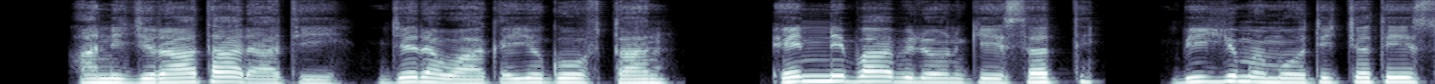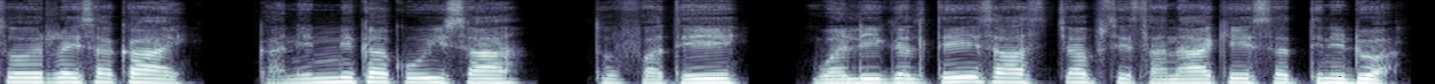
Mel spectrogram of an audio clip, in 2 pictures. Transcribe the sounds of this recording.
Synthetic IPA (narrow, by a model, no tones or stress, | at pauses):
ʔɐnɪd͡ʒɪɾaːt̪aːᶑaːt̪iːd͡ʒɛᶑɐwaːkʼɐjːɔɡoːft̪aːn | ʔɪnːɪbaːbɪlo̞ːŋk̬e̞ːsːɐt̪ːɪ | bɪjːʊmɐmo̞ːt̪̬ɪt͡ʃːɐt̪eːsːo̞ːɪrːɐɪsɐkaːʔɛ | kɐnɪnːɪkɐkuːɪsaː | t̪ʊfːɐt̪e̞ː | wɐliːɡɐlt̪e̞ːɪs̬aːst͡ʃʼɐbsɛsɐnaːke̞ːsːɐt̪ːɪnɪd̪ʊʔɐ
